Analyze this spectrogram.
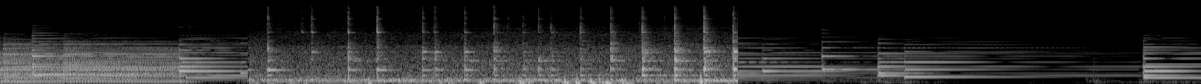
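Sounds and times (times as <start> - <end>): hands drumming on railing: 2.5 - 7.4.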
